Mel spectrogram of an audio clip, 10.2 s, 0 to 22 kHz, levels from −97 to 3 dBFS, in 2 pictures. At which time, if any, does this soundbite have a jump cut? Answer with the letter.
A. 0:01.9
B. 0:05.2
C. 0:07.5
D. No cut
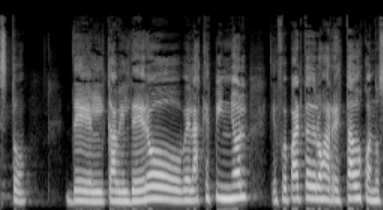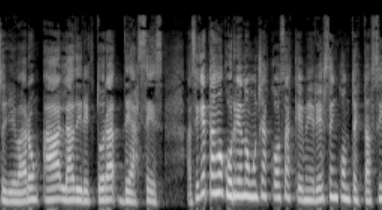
D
